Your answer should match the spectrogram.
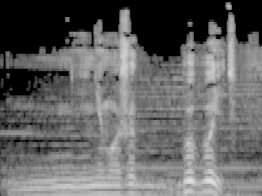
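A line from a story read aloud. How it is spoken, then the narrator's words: Babbling. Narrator (Russian): пролепетал он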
